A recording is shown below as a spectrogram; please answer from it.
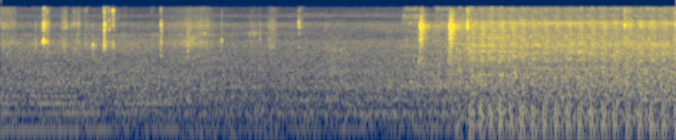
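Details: Yamaha Mio Gravis single-cylinder scooter, idling after a new side stand switch is fitted (the old switch made it stall when touched): even putter that firms up after about three seconds; clean idle.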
